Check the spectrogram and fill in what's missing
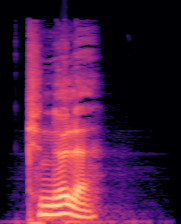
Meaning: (adjective) 1. wasted, pissed, bombed (very drunk) 2. beat, exhausted; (verb) inflection of knüllen: 1. first-person singular present 2. first/third-person singular subjunctive I
- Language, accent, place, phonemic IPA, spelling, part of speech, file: German, Germany, Berlin, /ˈknʏlə/, knülle, adjective / verb, De-knülle.ogg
